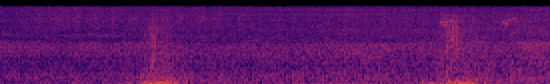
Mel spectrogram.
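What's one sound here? A heavy blow thuds against a body.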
